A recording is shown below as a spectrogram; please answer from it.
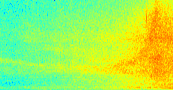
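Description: B-Mod race cars roar around a dirt oval during a heat race, a loud engine drone building steadily as the cars accelerate closer and pass.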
